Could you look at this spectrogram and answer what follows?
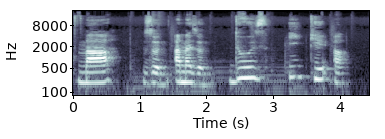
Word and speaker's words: IKEA: ouverts les a à ma zone amazon 12 ikea y est pas ikea je vais aller voir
